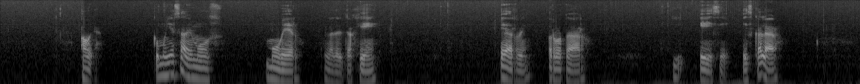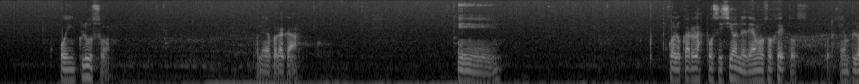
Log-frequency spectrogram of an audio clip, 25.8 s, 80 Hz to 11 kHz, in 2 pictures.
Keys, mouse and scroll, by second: 0.6-2.4 middle drag, 2.4-4.4 right drag, 4.1 g, 6.6-8.6 right drag, 7.4 r, 10.0-11.6 right drag, 10.7 s, 15.2-17.1 drag, 15.8 KP_1, 17.1 click, 17.6-19.6 middle drag, 19.6-24.8 drag.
